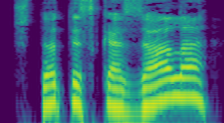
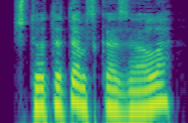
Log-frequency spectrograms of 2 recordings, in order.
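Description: First: Slow, drawn-out stress on "сказала"; threatening repeat. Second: Understated menacing question. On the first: Drunk husband repeats question to his wife, slow threat. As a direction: stretch "сказала" slowly into a threat. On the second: Drunk husband first challenges his wife, understated menace. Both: A narrator's reading.

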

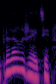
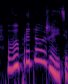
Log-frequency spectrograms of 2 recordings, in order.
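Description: First: Said in the usual way. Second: Higher, louder, eager push; a burst of amused eagerness; eager urging. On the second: A narrator's reading. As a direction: egg her on with delight. Eager girl urges her on.

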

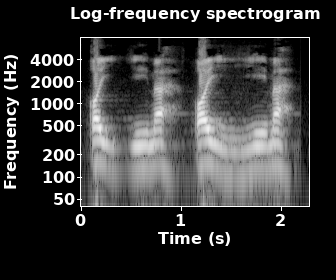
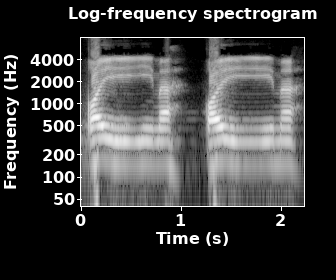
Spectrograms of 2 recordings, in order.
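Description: First: Slow "قيمة" with firm pressure on the doubled ي; stressed doubled ي. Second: "قيمة" mispronounced with a slack, drawn ي and no doubling; unstressed ي. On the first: Teacher corrects the mistake, stressed doubled ي in "قيمة". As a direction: press into the ي of "قيمة" and hold it briefly. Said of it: "والياء هنا مشددة، نبر". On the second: Teacher shows what not to say, slack undoubled ي in "قيمة". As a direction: slide through the ي in "قيمة" without pressing on it. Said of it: "لا نقول". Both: Shown as a demonstration.

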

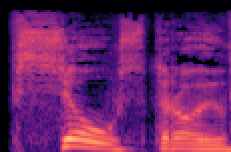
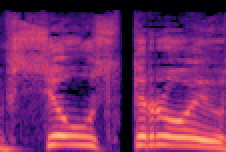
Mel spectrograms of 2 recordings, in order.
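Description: First: Said in the usual way. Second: A rush of gladness, high and loud; joyful. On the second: Acted. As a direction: burst of joy, much higher and louder. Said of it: "чувствуя неожиданный прилив радости".

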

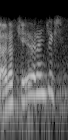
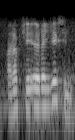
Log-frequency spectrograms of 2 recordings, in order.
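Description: First: "Arapçayı öğreneceksin" pitched higher, urging; raised, insistent "öğreneceksin"; insistent command. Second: Said in the usual way. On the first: Shown as a demonstration. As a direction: push "öğreneceksin" up like an order.

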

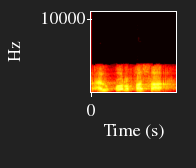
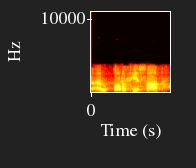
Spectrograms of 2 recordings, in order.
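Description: First: القرفصاء said with a on the fa, qurfaṣā'; teacher shows القرفصاء as al-qurfaṣā'; fatha on the fa. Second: القرفصاء said with i on the fa, qurfiṣā'; teacher shows القرفصاء as al-qurfiṣā'; kasra on the fa. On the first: Teacher showing students the fatha variant, القرفصاء with open a. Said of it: "ويجوز فتح الفاء تقول". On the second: Teacher showing students the kasra variant, القرفصاء with i. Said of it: "ويجوز كسر الفاء تقول". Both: Shown as a demonstration.

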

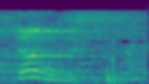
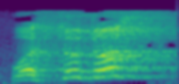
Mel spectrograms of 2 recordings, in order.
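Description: First: سدس as suds, no vowel after d; slow single syllable for سدس, d straight into s; sukun on dal. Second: والسدس as was-sudus, u after d; higher, two syllables su-dus in والسدس; damma on dal. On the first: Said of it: "أو إسكانها في السدس". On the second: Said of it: "وفي ضم". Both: Shown as a demonstration.

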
